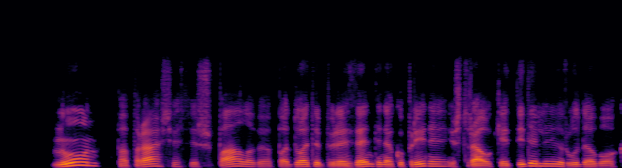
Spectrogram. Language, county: Lithuanian, Panevėžys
